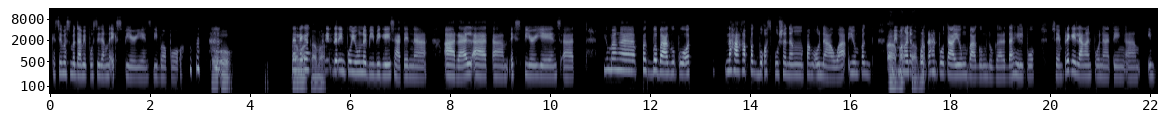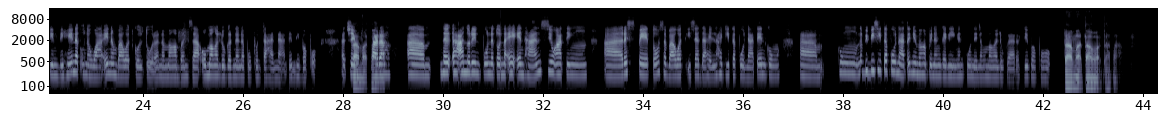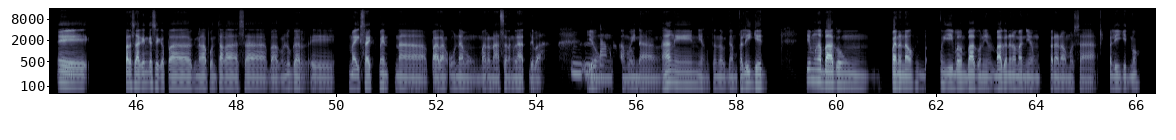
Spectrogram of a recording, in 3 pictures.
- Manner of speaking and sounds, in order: chuckle; tapping
- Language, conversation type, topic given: Filipino, unstructured, Mas gusto mo bang laging may bagong pagkaing matitikman o laging may bagong lugar na mapupuntahan?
